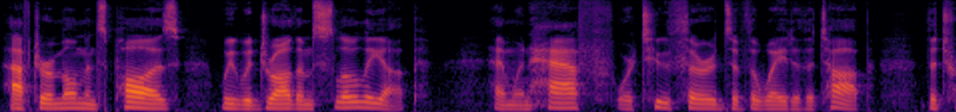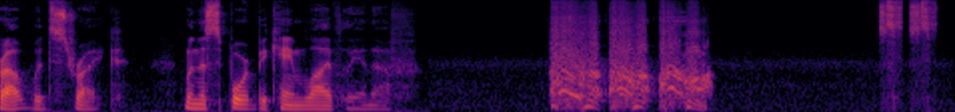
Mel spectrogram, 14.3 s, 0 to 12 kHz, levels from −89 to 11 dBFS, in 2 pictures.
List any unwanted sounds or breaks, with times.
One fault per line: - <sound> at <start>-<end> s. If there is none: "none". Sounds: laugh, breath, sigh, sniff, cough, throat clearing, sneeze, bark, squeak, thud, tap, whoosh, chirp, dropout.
- cough at 11.3-12.5 s
- laugh at 13.7-14.2 s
